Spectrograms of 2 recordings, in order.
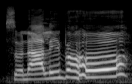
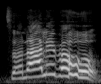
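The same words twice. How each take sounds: First: Slow, loud call across the house. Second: Louder, higher repeat call, falling. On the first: Mother-in-law calls the sleeping younger bahu, loud. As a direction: call her name loudly, rising. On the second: Mother-in-law calls the bahu a second time, insistent. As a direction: call again more insistently. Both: Acted.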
